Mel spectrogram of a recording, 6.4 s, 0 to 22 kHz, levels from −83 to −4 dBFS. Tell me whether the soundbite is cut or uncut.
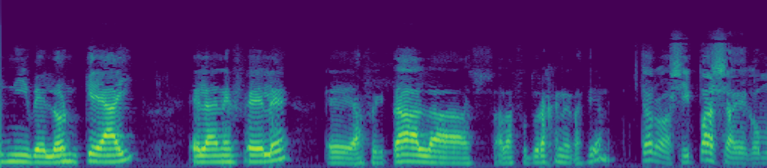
uncut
